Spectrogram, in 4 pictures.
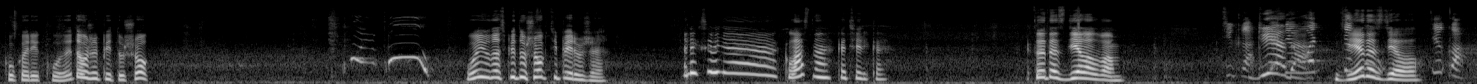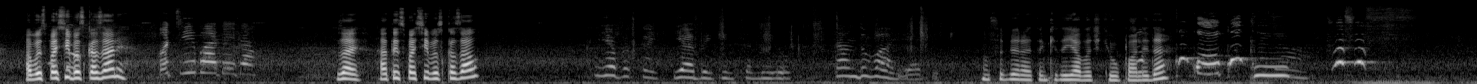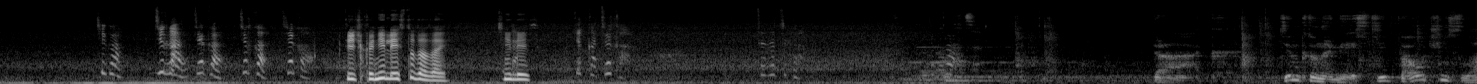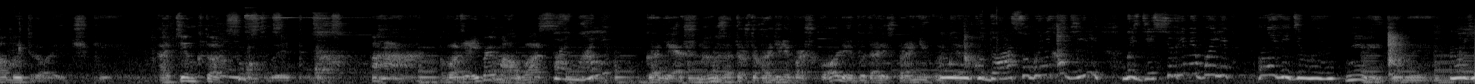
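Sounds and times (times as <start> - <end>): child making cuckoo call: 3.4 - 4.4, 26.5 - 28.6
child imitating rooster crow: 3.5 - 4.4.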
